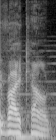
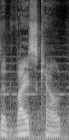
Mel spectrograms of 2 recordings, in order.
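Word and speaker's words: viscount: the ruling Lord here they do say VI count I don't know why I was thinking they pronounced advice count huh okay my daughter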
